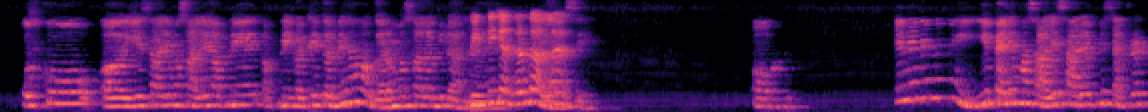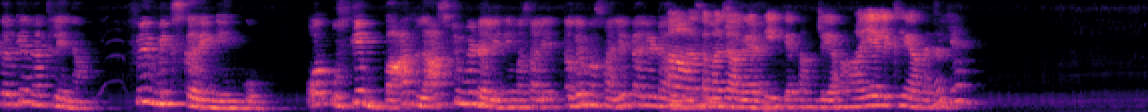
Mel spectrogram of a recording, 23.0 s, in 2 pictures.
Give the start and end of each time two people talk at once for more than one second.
18.2-19.4

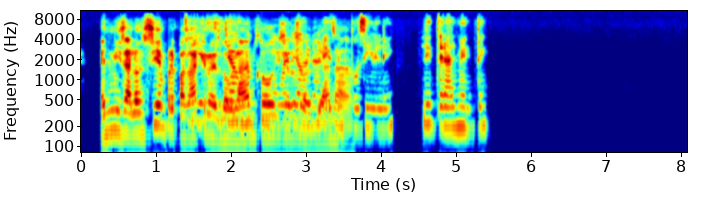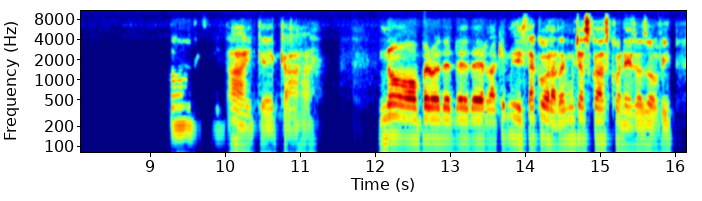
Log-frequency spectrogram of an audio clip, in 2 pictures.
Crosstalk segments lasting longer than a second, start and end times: 1.4-3.7

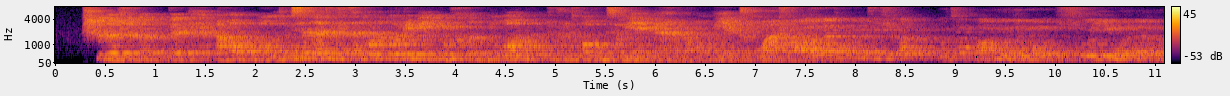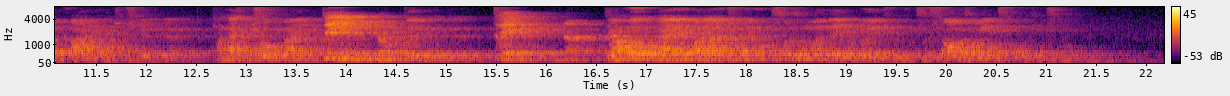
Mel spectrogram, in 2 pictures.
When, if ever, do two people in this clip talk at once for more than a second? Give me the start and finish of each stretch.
none

